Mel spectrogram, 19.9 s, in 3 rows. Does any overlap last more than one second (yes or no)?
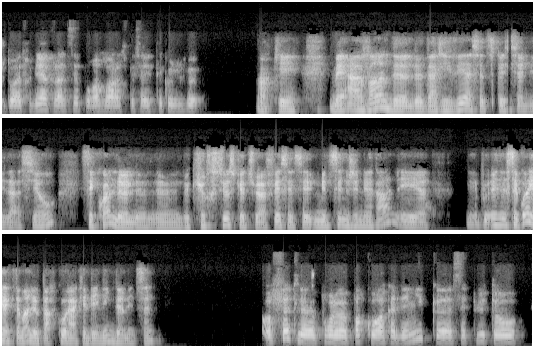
no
